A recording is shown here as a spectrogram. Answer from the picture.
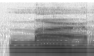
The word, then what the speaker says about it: myrrh: MYRRH 이렇게 보고서 과연 이걸 어떻게 발음해야 하는가, MYRRH를 어떻게 발음해야 되나, 미르라고 발음해야 되나, 그런 생각을 했는데, 요즘은 뭐 다 좋은 게 있으니까 네이버 들어가가지고 발음을 눌러보니까 more 뭐 이렇게 발음을 하더라고요.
